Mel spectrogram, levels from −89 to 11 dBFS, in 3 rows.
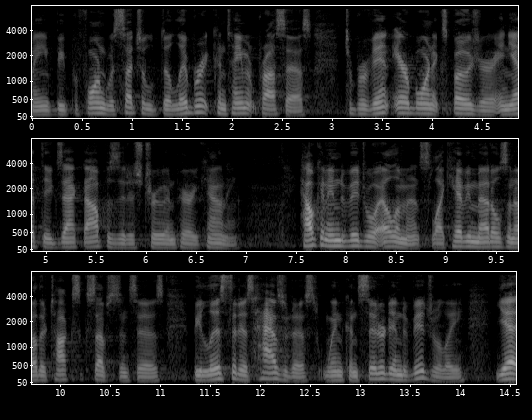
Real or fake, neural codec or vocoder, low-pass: real; none; 7.2 kHz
